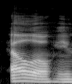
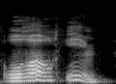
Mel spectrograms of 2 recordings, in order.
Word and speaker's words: Elohim: You're swallowing the aleph. Okay? You're swallowing it. Lohim is how a lot of Jews even today pronounce it. Instead of Elohim, they go Lohim.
